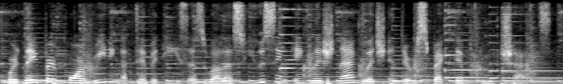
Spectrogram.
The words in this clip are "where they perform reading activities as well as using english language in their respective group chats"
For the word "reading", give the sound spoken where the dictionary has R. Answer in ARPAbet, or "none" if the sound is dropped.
R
